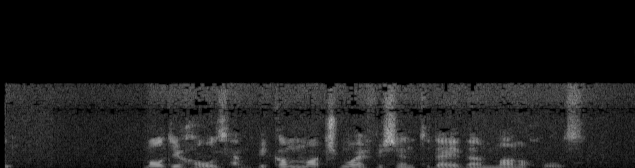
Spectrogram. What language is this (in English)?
English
